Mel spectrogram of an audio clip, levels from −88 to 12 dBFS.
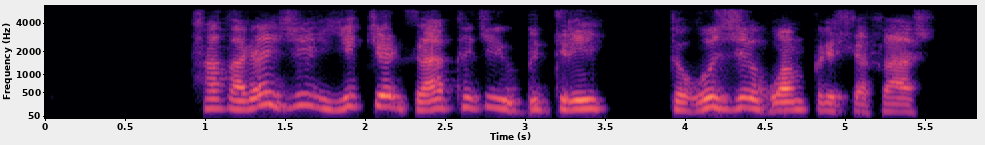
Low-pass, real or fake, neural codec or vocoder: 5.4 kHz; fake; codec, 32 kHz, 1.9 kbps, SNAC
